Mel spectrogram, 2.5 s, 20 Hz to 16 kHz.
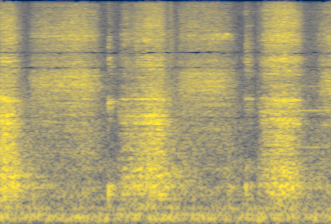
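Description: Breathing of someone blowing up a large 90 cm latex balloon by mouth: breaths drawn in and blown into the balloon, hissing, with a louder breath about once a second.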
